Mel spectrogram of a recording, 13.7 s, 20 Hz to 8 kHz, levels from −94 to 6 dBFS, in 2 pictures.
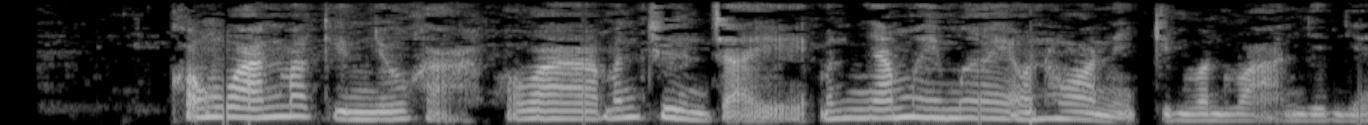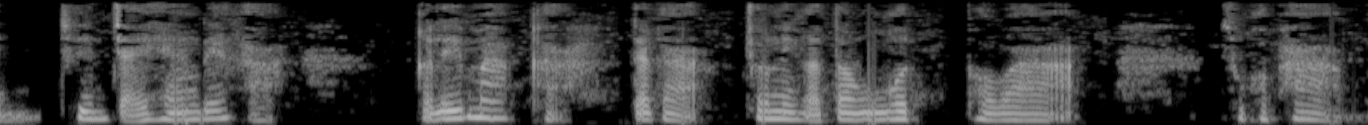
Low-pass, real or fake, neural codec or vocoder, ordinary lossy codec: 7.2 kHz; fake; vocoder, 44.1 kHz, 128 mel bands every 256 samples, BigVGAN v2; MP3, 32 kbps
